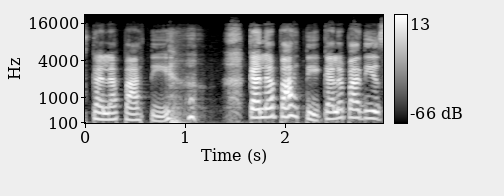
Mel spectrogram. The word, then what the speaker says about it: kalapati: Local Cry said, how do you pronounce kalapati?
